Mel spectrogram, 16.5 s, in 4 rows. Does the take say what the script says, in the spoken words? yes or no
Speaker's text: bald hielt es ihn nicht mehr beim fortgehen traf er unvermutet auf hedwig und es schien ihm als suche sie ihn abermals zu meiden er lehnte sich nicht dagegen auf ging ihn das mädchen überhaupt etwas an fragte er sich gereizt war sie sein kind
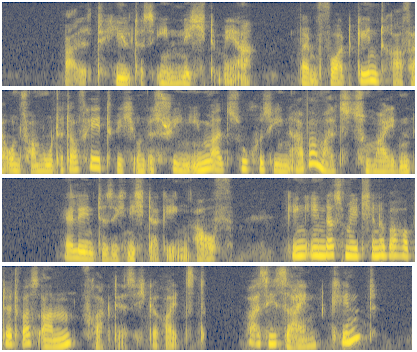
yes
